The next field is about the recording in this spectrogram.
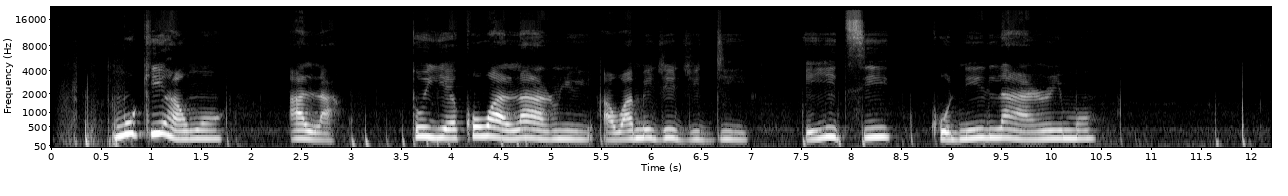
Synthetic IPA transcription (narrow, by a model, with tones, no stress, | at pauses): mũ˦ki˦a˦˨w̃ɔ̃˧ | a˧la˨ | to˦jɛ˧ko˦wa˦˨la˦ɾ̃ĩ˧a̰˨wa˨˧˦me˦d͡ʒe˦˨d͡ʒi˧di˧ | e˨ji˦˨ti˦ | kʰo˦˨nĩ˨˦la˦˨ɾ̃ĩ˦mɔ̃˦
